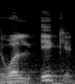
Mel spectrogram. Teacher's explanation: কাফে হামস আদায় করেন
